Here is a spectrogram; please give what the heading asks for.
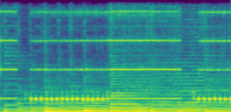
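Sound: alarm clock ringing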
